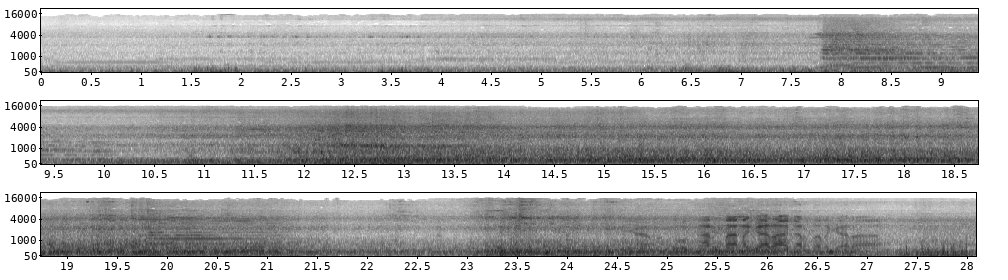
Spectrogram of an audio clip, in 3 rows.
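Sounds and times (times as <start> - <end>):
train rumbling past: 0.0 - 28.0
train horn: 7.7 - 10.3, 19.7 - 21.2.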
